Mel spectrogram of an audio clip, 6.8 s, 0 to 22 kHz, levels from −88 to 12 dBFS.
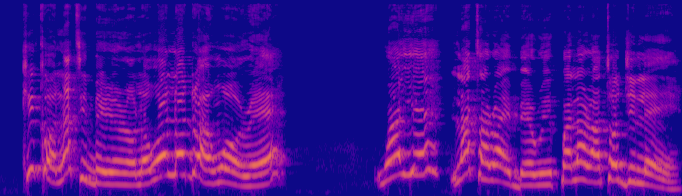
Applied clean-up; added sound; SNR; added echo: none; none; none; none.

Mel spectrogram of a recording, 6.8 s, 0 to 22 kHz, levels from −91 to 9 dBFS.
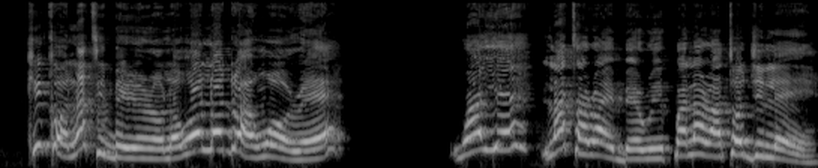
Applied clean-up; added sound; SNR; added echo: neural mask model Resemble Enhance denoiser.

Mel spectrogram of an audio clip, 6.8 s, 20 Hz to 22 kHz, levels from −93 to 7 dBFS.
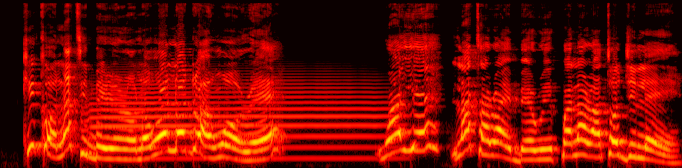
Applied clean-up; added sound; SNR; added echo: none; Trumpet; 17 dB; none.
